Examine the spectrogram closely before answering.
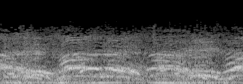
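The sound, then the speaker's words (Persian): At a protest in Paveh, Iran, a crowd chants slogans honouring environmental activists killed fighting Zagros forest fires. Loud massed voices repeat a rhythmic, rising-and-falling phrase. “مردم پاوه شعار می‌دهند که شهید زنده است.”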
